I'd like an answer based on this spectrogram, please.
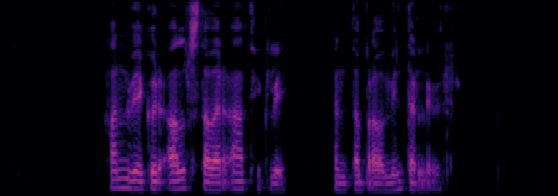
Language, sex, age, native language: Icelandic, male, 20-29, Icelandic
